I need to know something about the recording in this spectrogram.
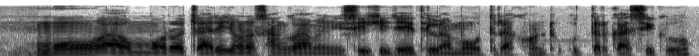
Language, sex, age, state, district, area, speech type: Odia, male, 30-45, Odisha, Kalahandi, rural, spontaneous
